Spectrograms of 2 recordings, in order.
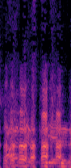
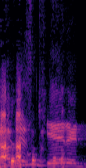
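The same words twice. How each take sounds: First: Laughing. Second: Said in the usual way. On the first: Real, not acted. Teasing players about initiative.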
